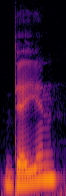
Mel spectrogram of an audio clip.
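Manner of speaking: Dayan in two syllables, DAY-an, questioning; long-A pronunciation. Shown as a demonstration. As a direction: try out "Dayan" with a long A, rising. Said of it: "'Cause the accent's on the A".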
